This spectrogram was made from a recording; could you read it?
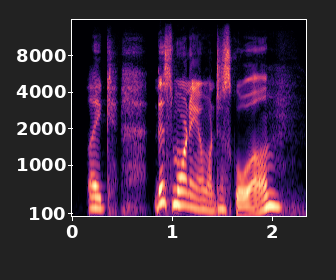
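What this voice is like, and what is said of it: Imitates another person's voice. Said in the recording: “I'm gonna try to impromptu do an impression.”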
